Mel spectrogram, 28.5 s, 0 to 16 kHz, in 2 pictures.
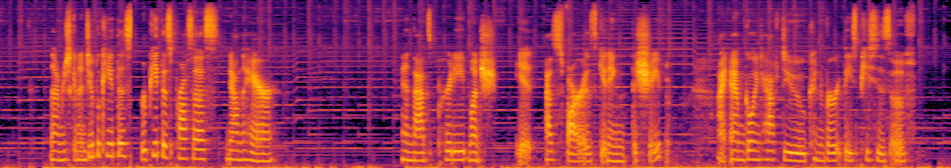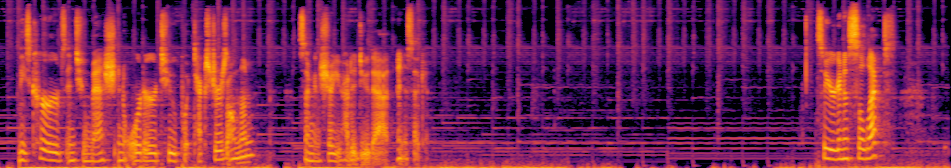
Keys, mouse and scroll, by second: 0.3 Tab, 0.4-3.4 typing, 1.8 middle click, 1.9 click, 2.0 Tab, 2.2 click, 2.5 click, 4.5 middle click, 4.9 click, 5.1 w, 5.3 g, 6.2 g, 6.4 middle click, 6.6 middle click, 6.8 middle click, 7.5 ctrl+s, 8.8 shift+middle click, 9.1 middle click, 10.0 middle click, 11.2 alt+s, 11.2 g, 12.5 shift+middle click, 12.9 shift+click, 14.2 g, 14.2 middle click, 14.3 click, 14.4 shift+click, 14.7 middle click, 15.9 g, 15.9 click, 16.4 alt+g, 17.6 g, 17.7 click, 18.0 g, 18.2 click, 18.2 g, 18.4 g, 19.0 click, 19.4 click, 19.4-23.9 typing, 19.5 middle click, 19.8 middle click, 20.5 click, 22.0 click, 23.1 middle click, 23.5 ctrl+s, 23.5 middle click, 24.2 middle click, 24.3 click, 24.3 right click, 24.6 Tab, 24.6 click, 24.6 right click, 24.8 click, 24.8 right click, 24.8 click, 24.9 right click, 25.0 g, 25.2 y, 25.2 o, 25.4 q, 26.6 q.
